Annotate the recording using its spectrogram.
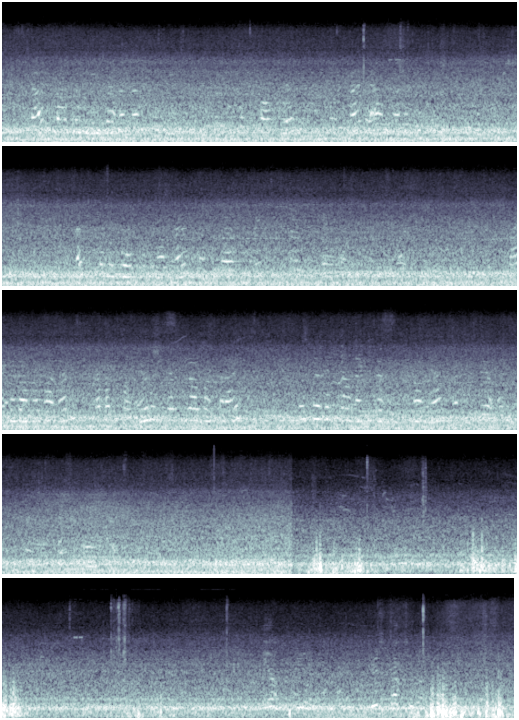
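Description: Steady low hum of a ship heard from its open deck, with indistinct voices of people talking in the background. A few short bumps come near the end.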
